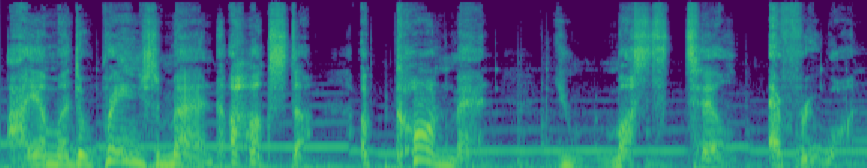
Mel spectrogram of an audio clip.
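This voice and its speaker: Tormented jungle doctor, radio drama; pleading, halting delivery, very animated pitch, clear music bed. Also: male voice, heavily acted. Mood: desperate confession. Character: tormented, desperate jungle explorer doctor, confessing. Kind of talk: radio play acting. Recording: music under the voice.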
